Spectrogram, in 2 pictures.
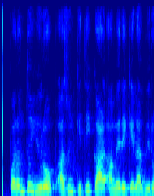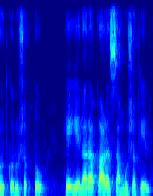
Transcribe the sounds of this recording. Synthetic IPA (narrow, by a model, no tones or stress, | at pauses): pəɾənt̪ujuɾopə̰d͡zuːnkit̪iːkaɭə̰meɾikelaʋiɾod̪ʱkəɾuːɕəkt̪o | hejeɳaɾakaɭət͡ssaŋɡuːɕəkel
